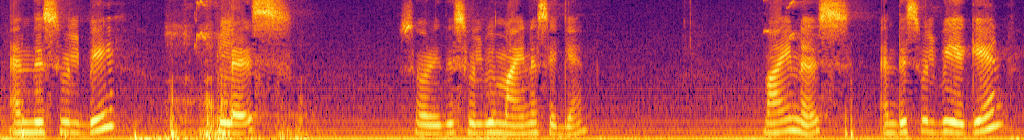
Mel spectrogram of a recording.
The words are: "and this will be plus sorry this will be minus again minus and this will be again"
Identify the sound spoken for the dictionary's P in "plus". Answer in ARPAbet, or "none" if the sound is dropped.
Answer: B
